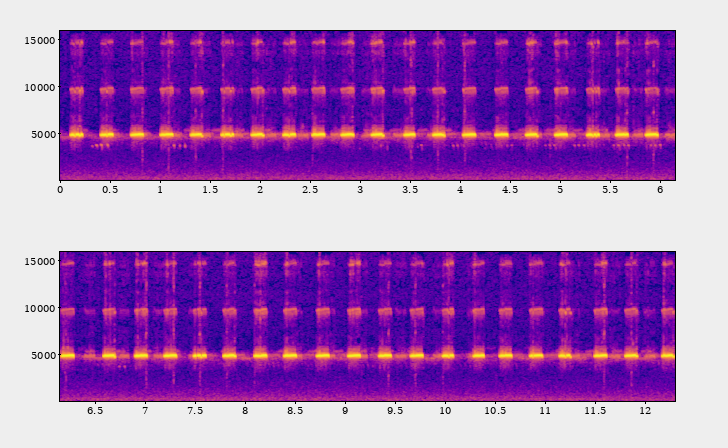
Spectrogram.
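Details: A cricket chirping after dark: a long run of sharp, high, tonal pulses at a quick steady pace, a little over three each second, unbroken and even over faint background noise.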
